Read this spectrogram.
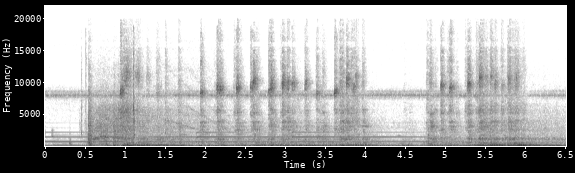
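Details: Freshly built LS engine in a 2002 Chevrolet Camaro SS with a no-start fixed by disabling the VATS security system in HP Tuners: brief crank, then it catches cleanly and settles into a steady, even idle with no misses or stumbling.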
